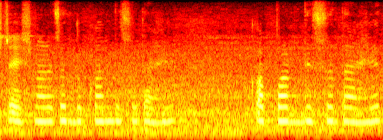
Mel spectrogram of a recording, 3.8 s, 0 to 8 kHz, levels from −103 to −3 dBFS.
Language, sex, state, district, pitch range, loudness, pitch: Marathi, female, Maharashtra, Pune, 275-285 Hz, -18 LUFS, 285 Hz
